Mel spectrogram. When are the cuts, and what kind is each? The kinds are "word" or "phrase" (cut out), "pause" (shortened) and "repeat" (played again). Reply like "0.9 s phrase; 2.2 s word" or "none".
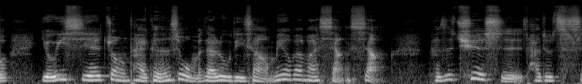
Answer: none

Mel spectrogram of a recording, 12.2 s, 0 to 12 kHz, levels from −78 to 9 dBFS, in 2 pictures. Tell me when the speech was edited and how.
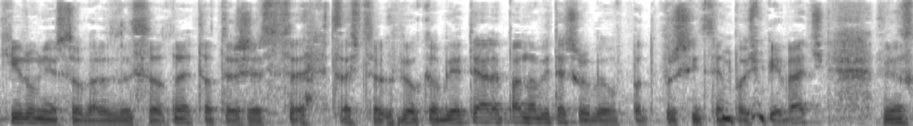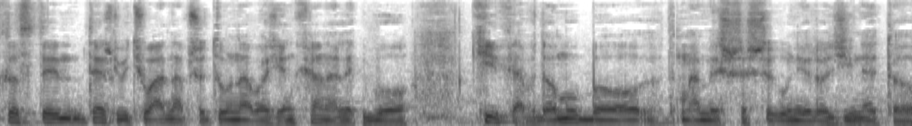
6.8 s word; 8.5 s phrase; 10.6 s word

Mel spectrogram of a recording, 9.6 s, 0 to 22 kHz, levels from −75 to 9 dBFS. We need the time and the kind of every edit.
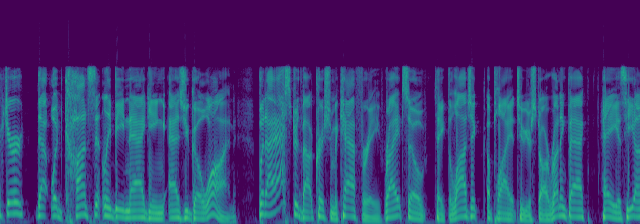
4.5 s word

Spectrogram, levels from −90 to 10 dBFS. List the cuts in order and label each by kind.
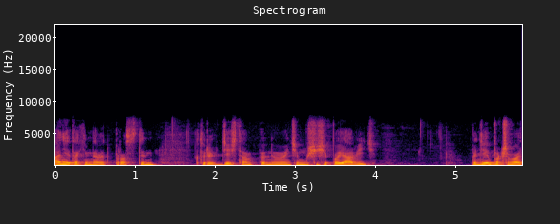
none

